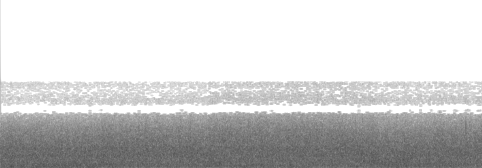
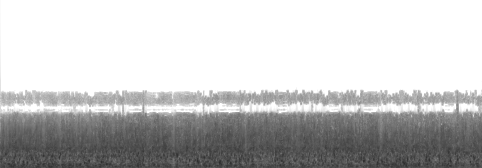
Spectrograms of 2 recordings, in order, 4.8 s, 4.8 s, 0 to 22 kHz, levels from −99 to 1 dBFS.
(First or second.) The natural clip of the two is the first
